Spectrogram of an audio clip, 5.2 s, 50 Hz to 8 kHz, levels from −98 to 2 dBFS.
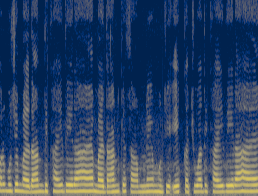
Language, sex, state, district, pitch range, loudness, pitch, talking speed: Hindi, female, Uttar Pradesh, Gorakhpur, 240-260 Hz, -17 LUFS, 250 Hz, 195 wpm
